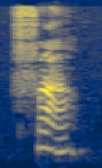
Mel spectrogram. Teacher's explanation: the lower lip is brought very close to the upper front teeth. The lower lip with the upper front teeth, okay? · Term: voiceless labiodental fricative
